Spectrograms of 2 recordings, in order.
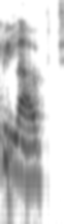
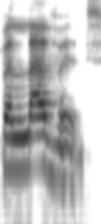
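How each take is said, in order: First: "beloved" as two syllables, be-LOVD. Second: "beloved" as three syllables, be-LUV-id. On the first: Teacher echoing the student's mistake, two-syllable "beloved". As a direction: say "beloved" with a silent E, ending in -vd. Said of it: "it's not actually like that". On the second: Teacher modelling for a student, "beloved" with pronounced -ed. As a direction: sound out the final -ed in "beloved". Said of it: "where we actually pronounce that ed". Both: Shown as a demonstration.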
